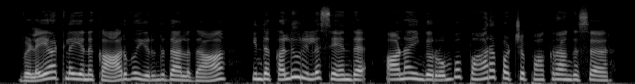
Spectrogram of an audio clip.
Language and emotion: Tamil, sad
